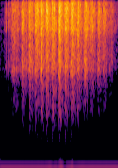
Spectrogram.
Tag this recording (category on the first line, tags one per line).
Instrument samples > Percussion
percusive
sampling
